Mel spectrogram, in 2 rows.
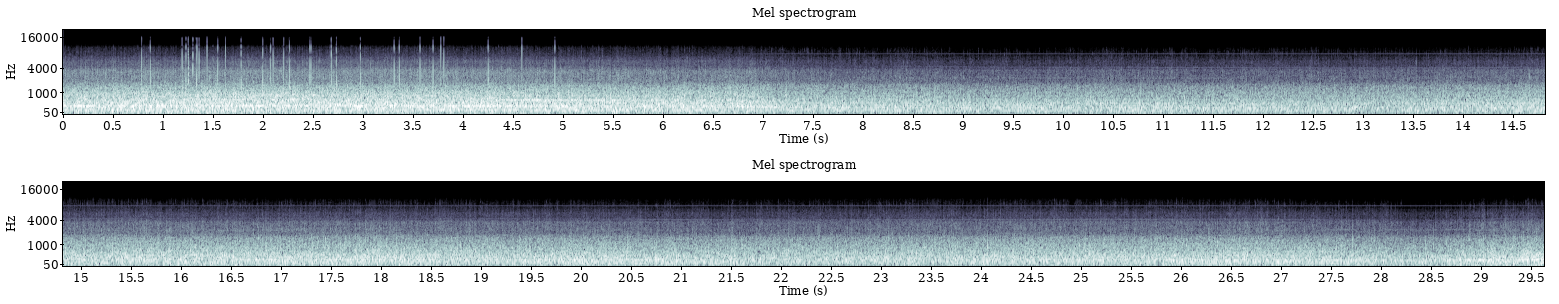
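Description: Electric motor and propeller of a Precision Aerobatics Extra 260 model plane in flight, heard from a camera taped under the airframe: a steady drone under heavy wind rush on the microphone. The motor slows and the drone drops in pitch about seven seconds in, then rises again near the end. There is a flurry of sharp clicks in the first few seconds.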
